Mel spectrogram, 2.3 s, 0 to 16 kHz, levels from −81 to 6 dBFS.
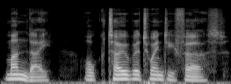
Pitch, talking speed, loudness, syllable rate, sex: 130 Hz, 105 wpm, -17 LUFS, 4.2 syllables/s, male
